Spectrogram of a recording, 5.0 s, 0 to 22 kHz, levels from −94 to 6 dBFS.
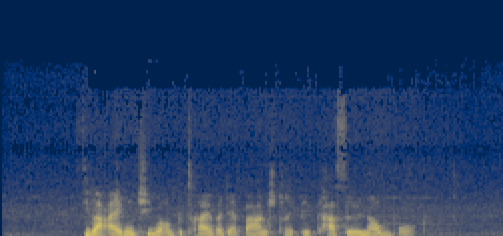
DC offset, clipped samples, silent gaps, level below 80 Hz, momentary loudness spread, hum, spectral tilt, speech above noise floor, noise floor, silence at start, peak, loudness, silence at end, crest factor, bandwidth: under 0.1%; under 0.1%; none; -62 dBFS; 13 LU; none; -6.5 dB/octave; 36 dB; -55 dBFS; 0.85 s; -2 dBFS; -19 LUFS; 0.9 s; 20 dB; 13.5 kHz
